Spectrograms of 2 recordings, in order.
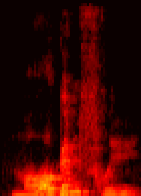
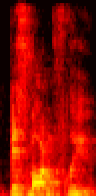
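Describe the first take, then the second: First: Slow, low, softer "Morgen früh"; doubting echo. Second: "morgen früh" said louder and higher, falling at the end; firm answer. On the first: Innkeeper questions Butler's promise, "Morgen früh" slow and sceptical. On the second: Butler promises the innkeeper repayment, "morgen früh" firm and loud. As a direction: state "morgen früh" firmly as a settled answer. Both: Acted.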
